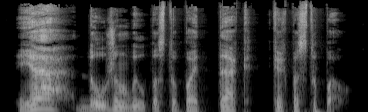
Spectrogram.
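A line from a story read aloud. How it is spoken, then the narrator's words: Dying whisper. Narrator (Russian): шепнул он мне на смертном одре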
